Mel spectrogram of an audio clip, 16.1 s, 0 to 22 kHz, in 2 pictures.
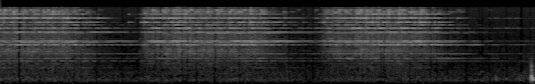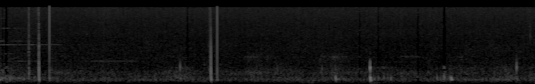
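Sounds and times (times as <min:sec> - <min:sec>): altar bells jingling: 0:00.0 - 0:09.0.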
